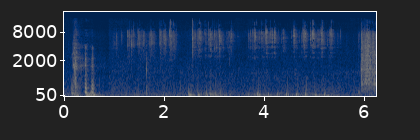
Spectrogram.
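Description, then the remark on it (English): A handful of dice rattles and clatters across a hard tabletop in several uneven bursts of clicking, with short pauses between tumbles and no voices. “He needs another die.”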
